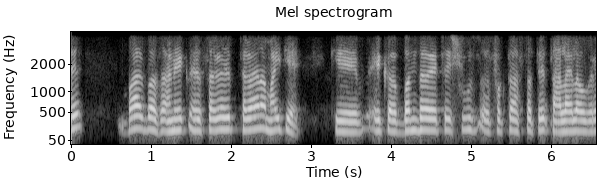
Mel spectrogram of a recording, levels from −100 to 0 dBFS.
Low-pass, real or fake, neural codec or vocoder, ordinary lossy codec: 3.6 kHz; real; none; none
